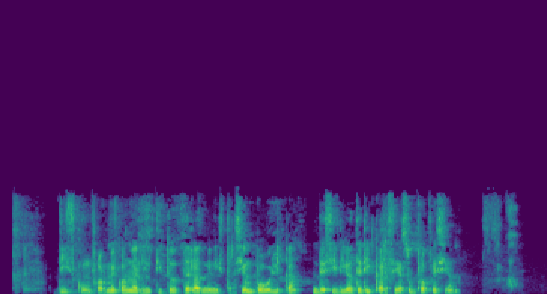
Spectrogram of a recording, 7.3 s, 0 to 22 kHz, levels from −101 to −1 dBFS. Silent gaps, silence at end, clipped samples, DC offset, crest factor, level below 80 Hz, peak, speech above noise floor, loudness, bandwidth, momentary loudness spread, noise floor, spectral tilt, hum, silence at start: none; 0.45 s; under 0.1%; under 0.1%; 20 dB; -60 dBFS; -4 dBFS; 32 dB; -22 LUFS; 7.8 kHz; 10 LU; -54 dBFS; -5.5 dB/octave; none; 0.15 s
